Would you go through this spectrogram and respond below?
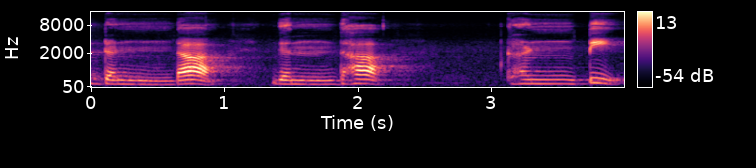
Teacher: इसका उच्चारण नाक से होता है, इसलिए अनुस्वार कहते हैं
